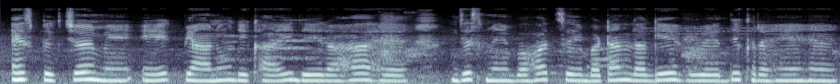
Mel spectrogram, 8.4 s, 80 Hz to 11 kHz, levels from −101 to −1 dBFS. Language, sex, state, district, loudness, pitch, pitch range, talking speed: Hindi, female, Uttar Pradesh, Lucknow, -16 LUFS, 230 Hz, 220-250 Hz, 130 wpm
